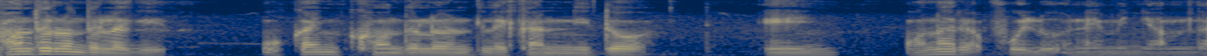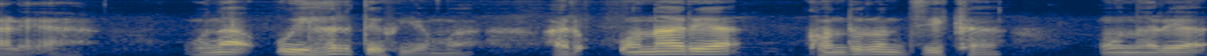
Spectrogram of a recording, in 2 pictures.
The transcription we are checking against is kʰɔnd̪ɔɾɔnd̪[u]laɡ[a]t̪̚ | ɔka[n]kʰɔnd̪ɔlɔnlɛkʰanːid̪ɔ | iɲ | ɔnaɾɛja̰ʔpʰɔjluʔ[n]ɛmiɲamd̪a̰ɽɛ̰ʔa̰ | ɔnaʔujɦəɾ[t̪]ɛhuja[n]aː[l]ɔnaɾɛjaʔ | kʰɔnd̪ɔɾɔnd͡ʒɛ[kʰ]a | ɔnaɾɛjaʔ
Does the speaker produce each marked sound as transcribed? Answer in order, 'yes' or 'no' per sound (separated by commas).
no, no, no, yes, yes, no, no, yes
